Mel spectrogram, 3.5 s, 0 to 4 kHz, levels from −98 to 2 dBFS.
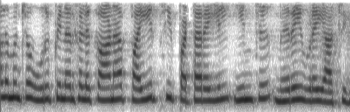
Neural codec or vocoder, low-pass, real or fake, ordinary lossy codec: codec, 16 kHz, 16 kbps, FunCodec, trained on LibriTTS, 50 frames a second; 3.6 kHz; fake; AAC, 24 kbps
